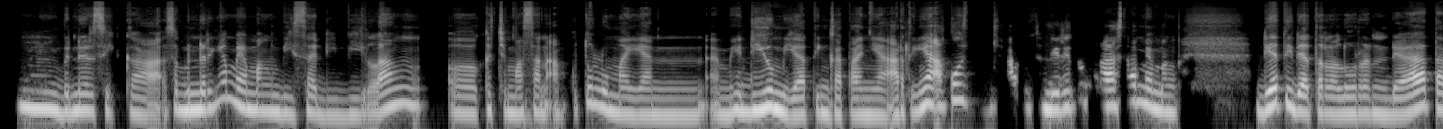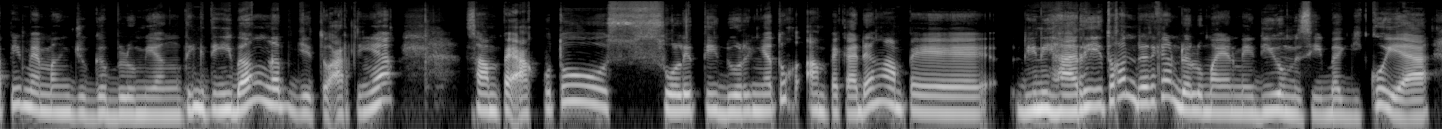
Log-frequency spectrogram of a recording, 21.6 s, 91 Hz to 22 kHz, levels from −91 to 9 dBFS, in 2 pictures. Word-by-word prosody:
Mmm, 225 -3 +4
bener 200 +1 0
sih 195 -2 -8
Kak. 175 -3 -5
Sebenernya 215 +4 +2
memang 210 -6 +1
bisa 180 0 -4
dibilang, 195 +11 -3 0.2
eee, 180 -1 -5
kecemasan 185 -1 -5
aku - - -11
tuh 275 - -1
lumayan, 170 -5 -3
eee, - - -7
medium 205 +5 +5
ya 170 0 -2
tingkatannya. 170 -2 -3
Artinya 200 +12 +2
aku 315 -1 0
aku 225 -4 -12
sendiri 220 0 +1
itu 305 - -13
merasa 250 +4 +1
memang 225 -8 +2 0.7
dia 245 +5 +7
tidak 205 -8 +2
terlalu 180 0 -2
rendah, 180 +6 +2
tapi 220 +4 -3
memang 200 -6 +1
juga 180 0 -4
belum 175 +1 -2
yang 170 0 -3
tinggi-tinggi 210 +1 +3
banget 255 +3 +3
gitu. 185 -2 -6
Artinya 215 - 0 0.5
sampai 205 -3 +1
aku 185 - -1
tuh 285 -5 0
sulit 205 0 -1
tidurnya 200 0 0
itu, 325 - -5 0.2
sampai 195 -2 -2
kadang 205 +9 0
sampai 200 -6 0 0.6
dini 210 +2 +5
hari 205 +6 +4
itu 295 - -1
kan 365 0 -1
berarti 275 0 +2
kan - - -3
udah 220 - +5
lumayan 190 -1 -1
medium 185 +1 0
sih 170 +1 -6
bagiku 165 +6 -5
ya, 160 -2 +3
200 Hz, 160 wpm, -19 LUFS, 180-230 Hz, 0.7 s, dia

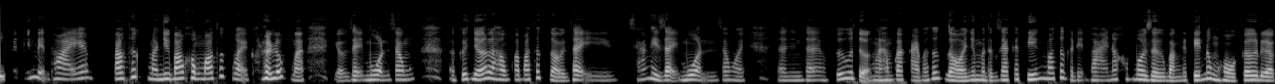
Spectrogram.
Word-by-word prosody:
những 370 - +2
cái 320 - -21
tiếng 330 +3 -4
điện 280 - -2
thoại 250 -1 -1
á, 290 +2 -2 0.3
báo 260 +1 +6
thức 350 +4 -2
mà 235 -2 +1
như 250 +2 +3
báo 265 +2 +6
không 285 -3 +1
báo 260 +1 +4
thức 380 +3 -5
vậy. 240 -2 -1
Có - - -20
đôi 290 -2 +7
lúc 295 -4 +2
mà, 185 -1 0 0.3
kiểu, 170 0 -8
dậy 200 0 -2
muộn 210 -1 +1
xong, 220 +2 -2 0.3
ờ, 210 - -9
cứ 240 - +3
nhớ 230 +1 +5
là 270 -2 +3
hôm 225 -2 0
qua 220 -1 -3
báo 225 0 0
thức 305 +4 -4
rồi 170 -4 0
dậy 195 -2 -1
sáng 235 +5 -9
thì 235 -5 +2
dậy 205 +1 +1
muộn, 200 -3 -1
xong 205 0 -7
rồi, 185 -1 -7 0.3
ờ, 190 0 -9
nhìn 190 +1 -7
theo 195 0 -6
cứ 270 +4 +2
tưởng 190 - +1
là 185 - +1
hôm 200 +2 -1
qua 215 - +2
cài 180 -3 -3
báo 190 +3 -5
thức 275 0 -1
rồi, 175 -4 +3
nhưng 205 +2 0
mà 200 - +2
thực 175 -1 -5
ra 205 0 +2
cái 235 +3 -4
tiếng 240 +4 +2
báo 265 0 +1
thức 310 -3 -2
ở - - -5
điện 190 +1 -11
thoại 195 -1 -4
nó 225 - -3
không 235 -1 -12
bao 225 -1 +4
giờ 190 -3 +2
bằng 170 -1 0
cái 190 - -6
tiếng 205 +2 +3
đồng 255 -6 +2
hồ 180 -3 +2
cơ 205 +3 +4
được. 185 -3 +3
215 Hz, 345 wpm, -24 LUFS, 195-255 Hz, 0.3 s, đôi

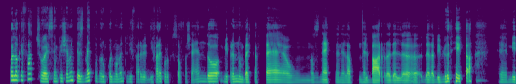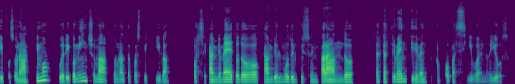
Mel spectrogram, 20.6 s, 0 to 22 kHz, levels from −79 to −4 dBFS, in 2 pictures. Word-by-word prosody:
Quello 200 0 +6
che 200 - -4
faccio 245 - -1
è 130 - +8
semplicemente 145 +6 -2
smetto 155 +6 0
per 125 -1 -5
un 120 - -4
quel 120 -1 -5
momento 135 +4 -6
di 125 - -10
fare 115 -2 -7
di 115 +1 -12
fare 125 +2 0
quello 115 -3 -9
che - - -31
sto - - -8
facendo, 135 +2 +1
mi 120 -1 -5
prendo 125 +1 -1
un 120 - -2
bel 110 -1 +2
caffè 110 0 +1
o 100 0 -3
uno 100 0 -14
snack 110 +1 -1
nella 105 -1 -3
nel 110 -2 -7
bar 100 0 +5
del 95 -1 +1
della 110 -2 +1
biblioteca 135 +6 +3 0.5
e 110 -2 -8
mi 115 +1 -5
riposo 110 -1 -5
un 105 - 0
attimo 155 - +2
poi 110 -1 +1
ricomincio 130 +8 -1
ma 115 -2 +3
con 120 -1 -9
un'altra 110 0 -5
prospettiva, 105 -3 -7 0.5
forse - - -7
cambio 110 0 +2
metodo, 115 0 +4
cambio 110 +1 +1
il 105 - -5
modo 115 +1 0
in 110 -1 -5
cui 110 - -7
sto 115 - -15
imparando 110 +1 +4 0.4
perché 115 +1 -3
altrimenti 120 -1 -1
diventa 105 0 -3
troppo - - -10
passivo - - -8
e - - -14
noioso. - - -9
110 Hz, 175 wpm, -26 LUFS, 105-125 Hz, 0.5 s, è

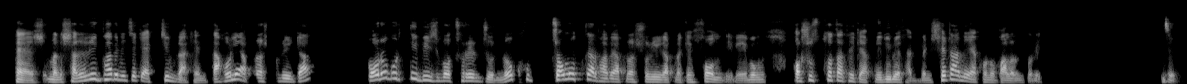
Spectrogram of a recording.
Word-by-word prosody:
হ্যাঁ, 100 - +6
সা - - -5
মানে 110 0 +2
শারীরিকভাবে 235 +5 +3
নিজেকে 195 -1 -1
active 195 -4 -3
রাখেন 95 - -5
তাহলে 165 - +4
আপনার 150 -2 -3
শরীরটা 140 -3 +1 0.7
পরবর্তী 275 +5 +3
২০ 195 -3 0
বছরের 165 0 0
জন্য 105 -2 -3 0.2
খুব 225 - -8 0.2
চমৎকারভাবে 225 - +3
আপনার 120 -2 -3
শরীর 115 -1 -1
আপনাকে 110 - -6
ফল - - +4
দিবে - - -8
এবং 110 +1 0 0.4
অসুস্থতা 190 +2 0
থেকে 150 - -2
আপনি - - -6
দূরে 120 -1 +3
থাকবেন। 100 +3 -7
সেটা 205 +3 +4
আমি 175 - -1
এখনো 110 -2 -5
পালন 95 -2 +1
করি। - - -7 1.3
জি। - - -2
155 Hz, 165 wpm, -24 LUFS, -, 1.3 s, হ্যাঁ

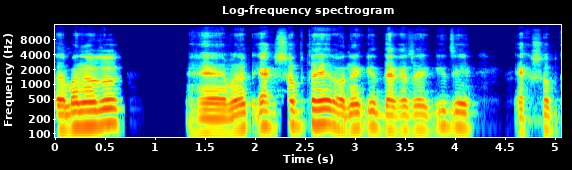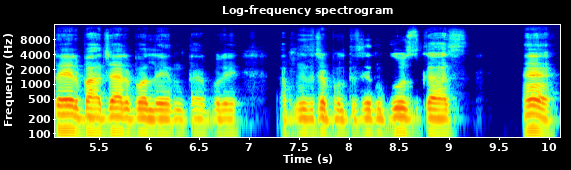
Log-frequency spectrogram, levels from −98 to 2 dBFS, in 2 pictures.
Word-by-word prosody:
তার 125 0 +5
মানে 140 +1 +6
হলো, 150 +2 +5 0.9
হ্যাঁ, 105 0 +5
মানে 120 +3 +4 0.2
১ 145 - +2
সপ্তাহের 155 +1 +5
অনেকের 135 +3 0
দেখা 120 0 +3
যায় 125 -1 -1
কী - - -9
যে, 140 - 0 0.6
১ - - -4
সপ্তাহের 120 0 +1
বাজার 110 0 0
বলেন, 105 -1 -1 0.2
তারপরে 100 0 -8 0.5
আপনি 95 +2 -12
যেটা 110 +2 -3
বলতেছেন, 100 +1 -7 0.2
গোছগাছ, 105 -2 -2 0.7
হ্যাঁ? 120 -4 +3
115 Hz, 130 wpm, -21 LUFS, 105-125 Hz, 0.9 s, মানে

